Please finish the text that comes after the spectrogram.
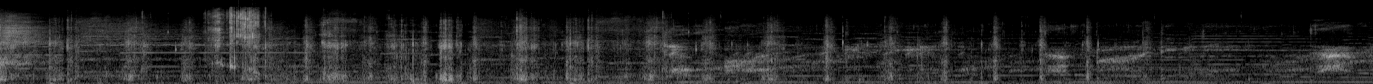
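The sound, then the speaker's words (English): Crunchy munching of black legumes as a snack: rapid, irregular bites and crackly chewing that continue steadily and loudly for several seconds, punctuated by a few sharper crunches. “Become a real creature and munch our black legumes.”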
